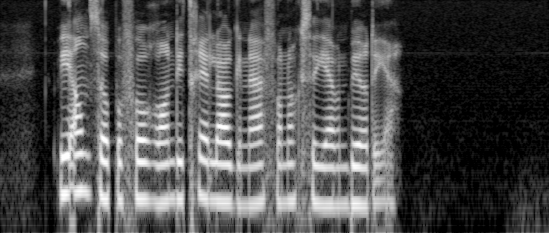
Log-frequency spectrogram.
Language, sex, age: Norwegian, female, 18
